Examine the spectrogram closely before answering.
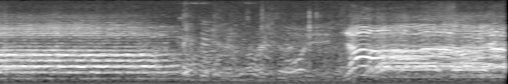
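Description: A group of men sing together loudly outdoors, close by.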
